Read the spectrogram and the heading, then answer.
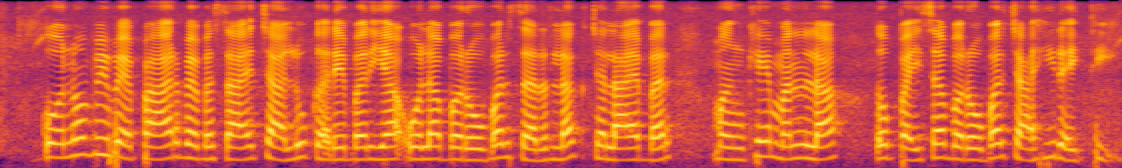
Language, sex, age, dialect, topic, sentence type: Chhattisgarhi, female, 18-24, Central, banking, statement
